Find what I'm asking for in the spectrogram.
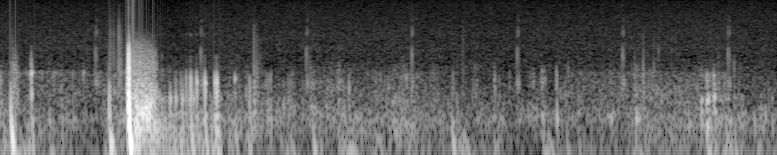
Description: Huge stomach growling noises!!!!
